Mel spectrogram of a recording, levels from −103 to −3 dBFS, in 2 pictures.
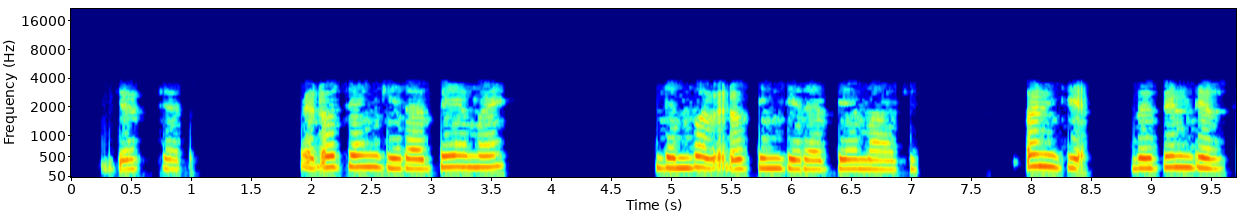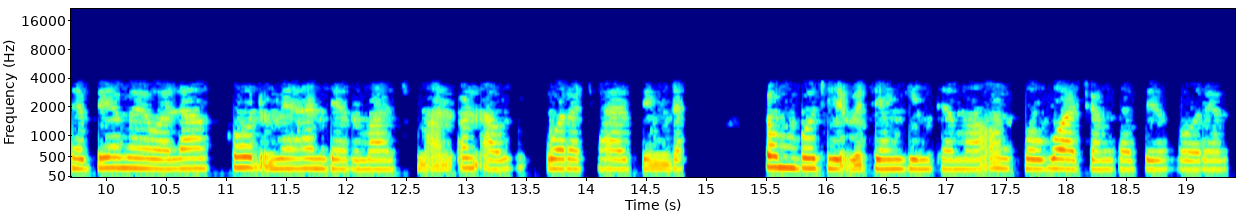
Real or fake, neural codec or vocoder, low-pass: real; none; 3.6 kHz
